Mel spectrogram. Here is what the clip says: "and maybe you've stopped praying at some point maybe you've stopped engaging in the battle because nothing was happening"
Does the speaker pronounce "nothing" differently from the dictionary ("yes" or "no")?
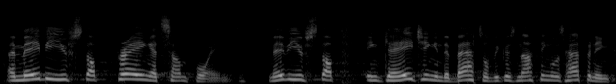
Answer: no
